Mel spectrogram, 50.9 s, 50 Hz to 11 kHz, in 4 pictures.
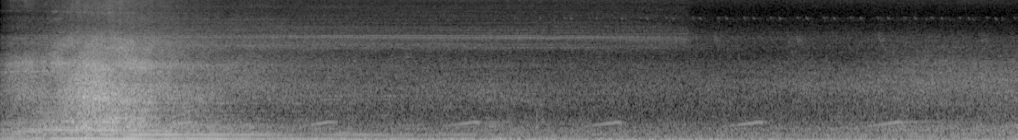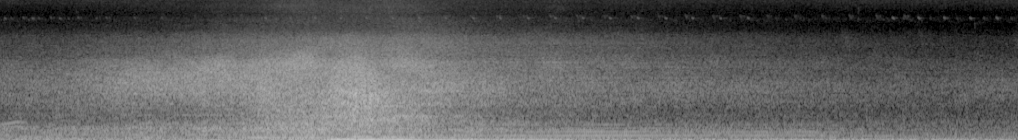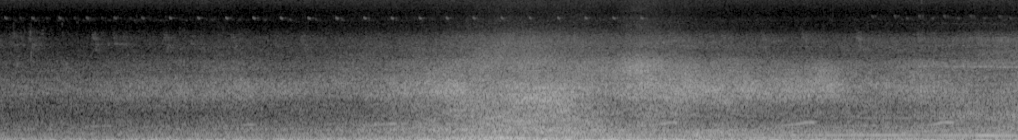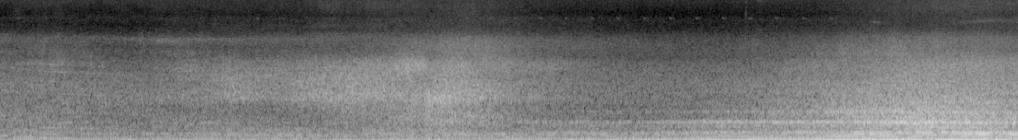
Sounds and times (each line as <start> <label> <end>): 0.0 Traffic Sound 50.9
18.9 Birdsong sound 31.0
